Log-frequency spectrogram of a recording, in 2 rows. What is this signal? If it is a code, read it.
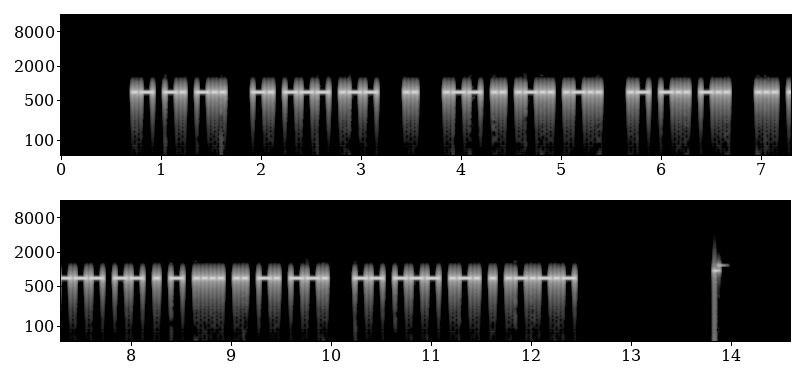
Morse code, heard as a keyed tone, about 32 wpm, 700 Hz. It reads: AND NOW I WILL ADD SOMETHING MORE.
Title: Sentences from Top 1000 Words - Review Part 1 - 30wpm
